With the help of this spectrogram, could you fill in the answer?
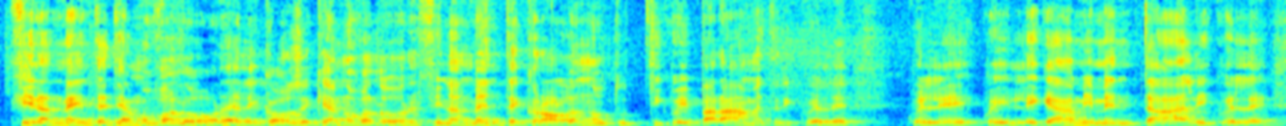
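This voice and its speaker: A man preaching a sermon as pastor, rising now and then into loud, high bursts of fervor. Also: fairly even intonation, normal speed. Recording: echoey room, faint ambience.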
